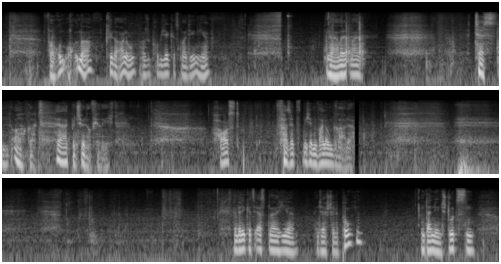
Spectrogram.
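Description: A man talks calmly close by.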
